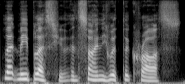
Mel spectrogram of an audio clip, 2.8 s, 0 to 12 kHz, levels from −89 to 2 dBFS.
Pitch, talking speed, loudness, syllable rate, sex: 175 Hz, 215 wpm, -17 LUFS, 3.8 syllables/s, male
